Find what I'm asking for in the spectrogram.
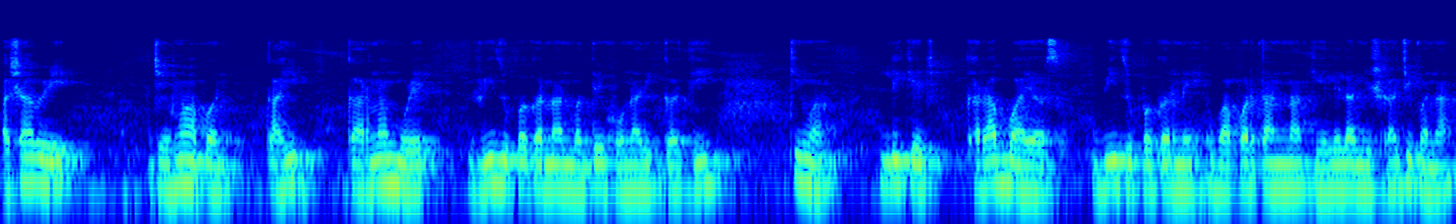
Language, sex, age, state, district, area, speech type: Marathi, male, 30-45, Maharashtra, Wardha, urban, spontaneous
